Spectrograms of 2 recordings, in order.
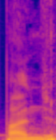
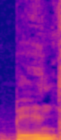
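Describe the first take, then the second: First: The vowel is an open a sound. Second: The vowel is an e sound. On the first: The speaker calls it right. "पंज होता है" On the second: The speaker calls it wrong. "पेंज नहीं होता"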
